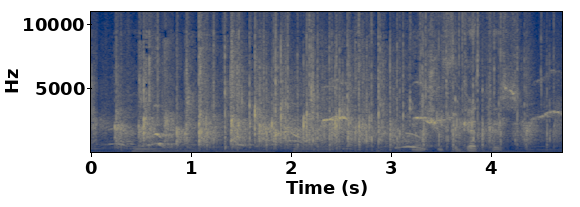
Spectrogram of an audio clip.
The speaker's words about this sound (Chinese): 全班立刻报以热烈的掌声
